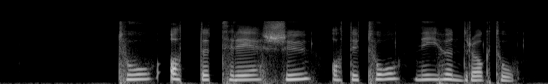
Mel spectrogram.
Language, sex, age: Norwegian, female, 41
